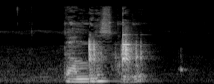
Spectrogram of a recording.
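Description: Metal spoon and dishware clinking and scraping, a cluster of sharp knocks about half a second to a second and a half in, with a small ring near the end.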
